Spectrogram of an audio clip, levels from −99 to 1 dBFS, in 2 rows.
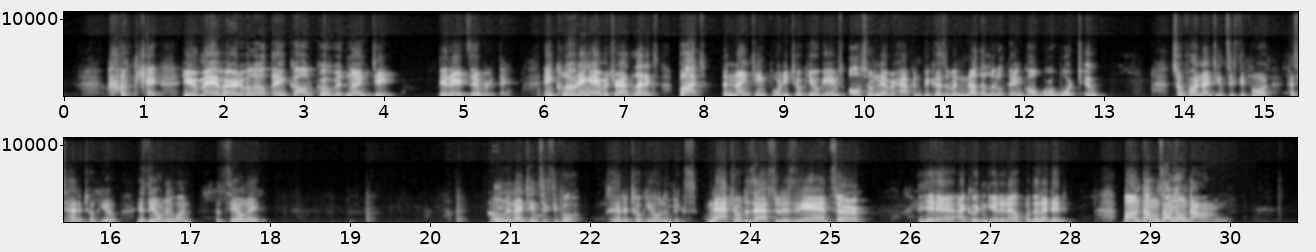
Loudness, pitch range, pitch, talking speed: -22 LUFS, 145-210 Hz, 175 Hz, 140 wpm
